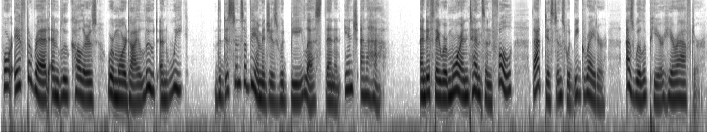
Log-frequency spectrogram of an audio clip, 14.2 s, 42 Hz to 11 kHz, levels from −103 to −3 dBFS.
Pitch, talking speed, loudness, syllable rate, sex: 200 Hz, 180 wpm, -18 LUFS, 5.1 syllables/s, female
